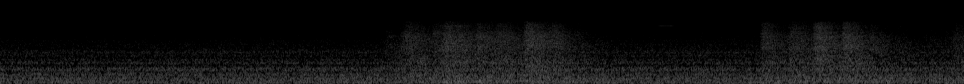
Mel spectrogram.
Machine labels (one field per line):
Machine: fan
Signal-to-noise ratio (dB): 6 dB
